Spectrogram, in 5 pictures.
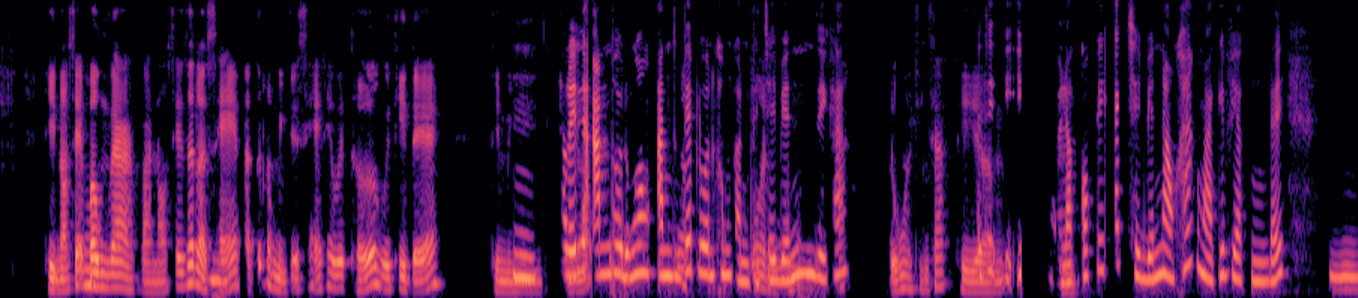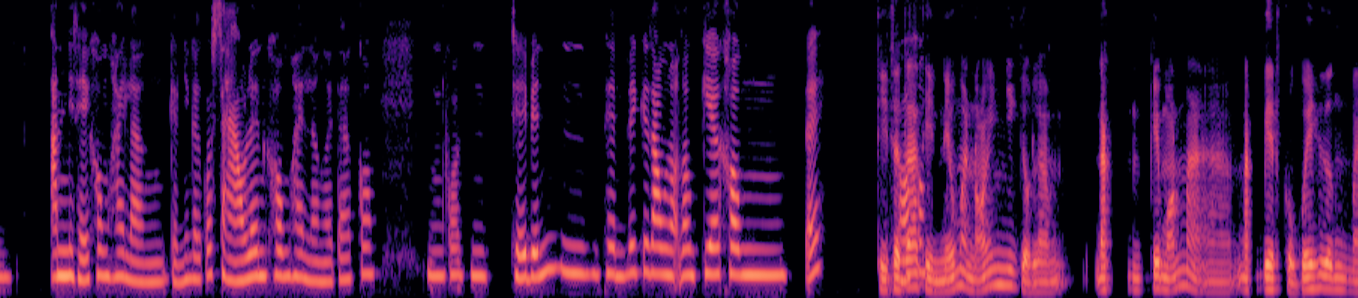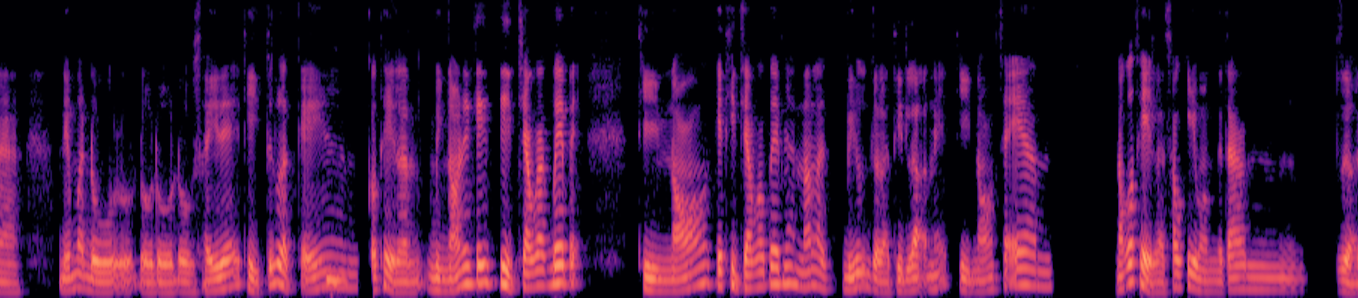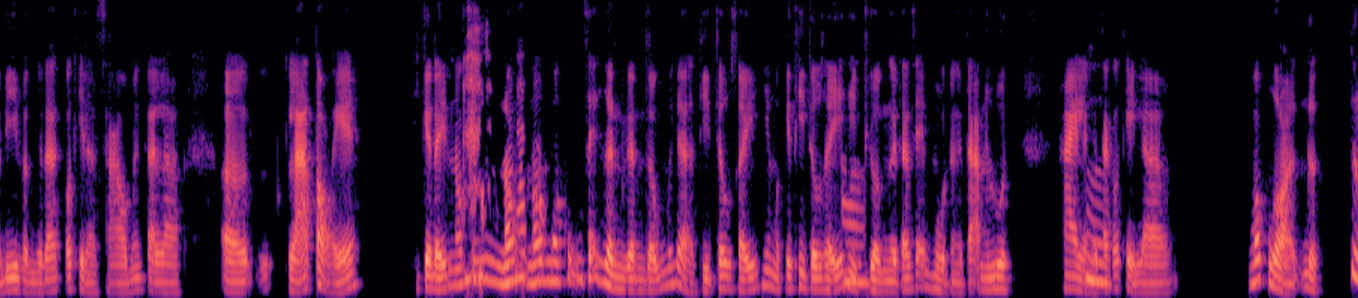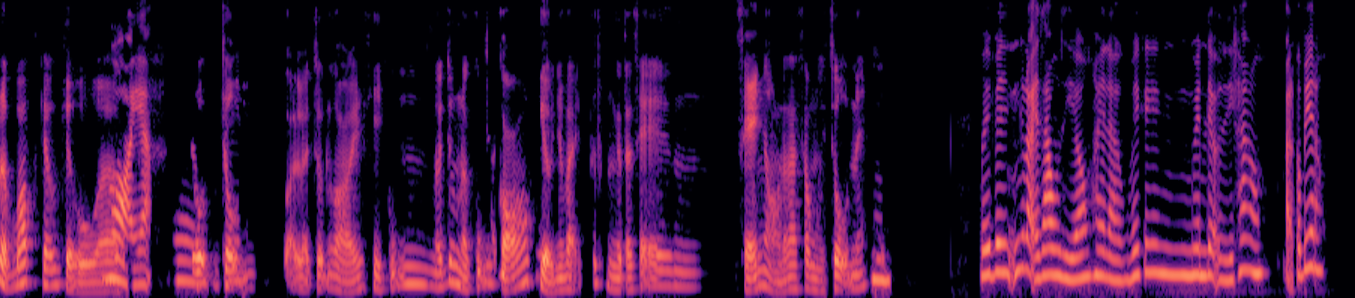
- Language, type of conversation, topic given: Vietnamese, podcast, Món ăn nhà ai gợi nhớ quê hương nhất đối với bạn?
- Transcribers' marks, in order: tapping; other background noise; unintelligible speech; laugh; unintelligible speech; unintelligible speech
